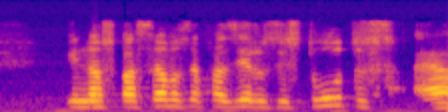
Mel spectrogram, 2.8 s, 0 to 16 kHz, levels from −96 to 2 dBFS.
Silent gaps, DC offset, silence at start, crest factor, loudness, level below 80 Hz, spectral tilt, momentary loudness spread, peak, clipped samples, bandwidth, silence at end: none; under 0.1%; 0.45 s; 18 dB; -20 LUFS; -56 dBFS; -3 dB/octave; 11 LU; 0 dBFS; under 0.1%; 8.2 kHz; 0 s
